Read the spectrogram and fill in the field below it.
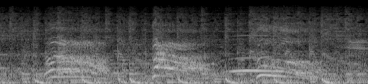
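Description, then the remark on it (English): In a film scene, Nick Cage screams and yells in several loud, strained bursts while jumping to fast, pounding techno music that thumps steadily throughout and beating another man. “Nick Cage reveals that his character's father has died by screaming and jumping to techno music and beating another man.”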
